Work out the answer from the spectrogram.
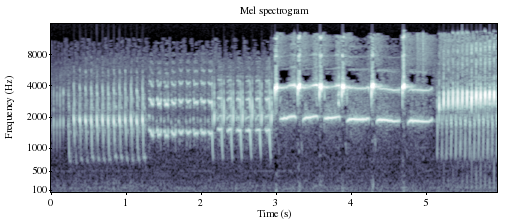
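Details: Malinois canary song moving through several rolled trills at different pitches, then a series of clear whistled notes repeated about three per second, ending in a bright high trill.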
